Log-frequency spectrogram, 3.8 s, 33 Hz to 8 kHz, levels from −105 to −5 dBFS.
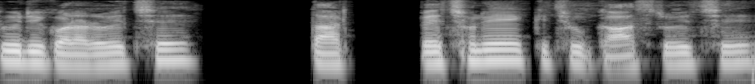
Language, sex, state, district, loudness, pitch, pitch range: Bengali, male, West Bengal, Dakshin Dinajpur, -24 LUFS, 130 Hz, 120-140 Hz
